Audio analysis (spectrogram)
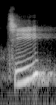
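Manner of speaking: "ti" held alone as one syllable; isolated syllable. Shown as a demonstration. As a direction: say "ti" detached, then stop. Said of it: "la première syllabe". (« ti », syllabe bien détachée)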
